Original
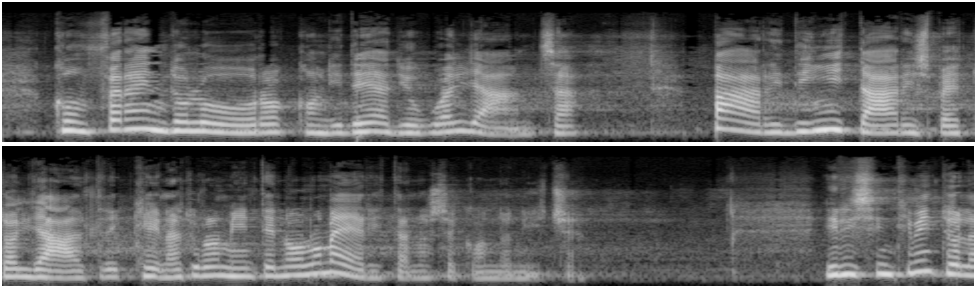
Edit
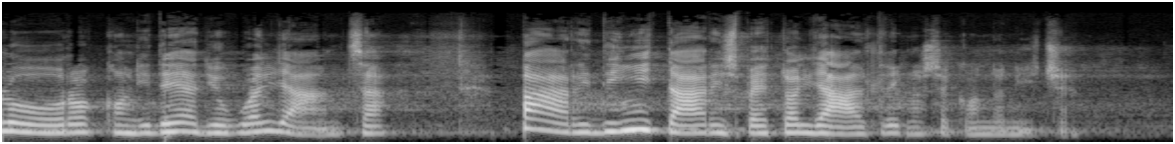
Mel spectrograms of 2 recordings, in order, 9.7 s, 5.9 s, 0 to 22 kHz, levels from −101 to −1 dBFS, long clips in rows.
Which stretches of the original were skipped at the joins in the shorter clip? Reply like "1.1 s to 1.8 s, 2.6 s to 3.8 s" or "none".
5.5 s to 6.9 s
